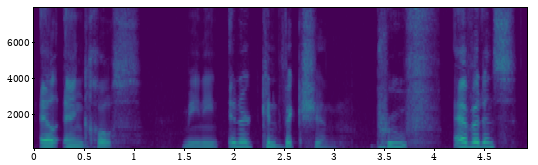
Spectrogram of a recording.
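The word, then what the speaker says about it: ἔλεγχος: Confidence in the Greek is pronounced el enross meaning inner conviction, proof, evidence that persuades.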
